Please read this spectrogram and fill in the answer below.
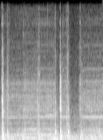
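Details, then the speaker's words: Nissan Versa front door window: the motor hums steadily with sharp clacks, so the motor is good and the window regulator cable is broken and needs replacing. "can't hear the motor working so the motor is good [Music] and the regulator is bad"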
